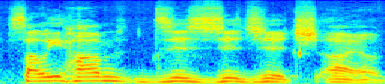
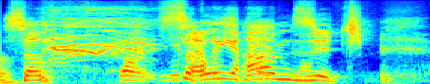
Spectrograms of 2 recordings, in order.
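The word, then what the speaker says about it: Salihamidžić: Sal, What did you do with the D, bro?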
